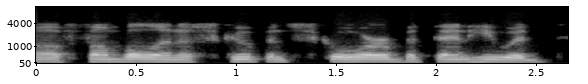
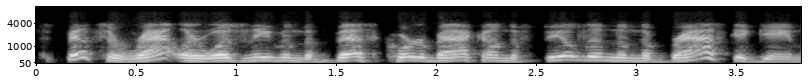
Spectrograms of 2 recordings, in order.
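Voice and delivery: emphatic retort; 5 semitones higher, 6 dB louder than usual. Retold or imitated. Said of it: "And I was like".

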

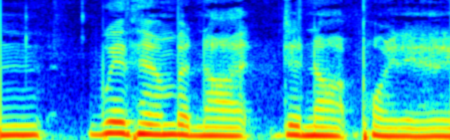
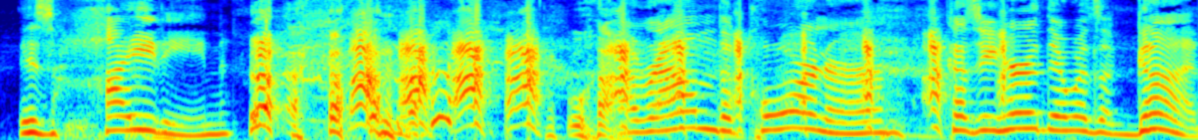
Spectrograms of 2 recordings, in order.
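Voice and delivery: laughing; 6 semitones higher than usual. Real, not acted. Laughing telling of John hiding.

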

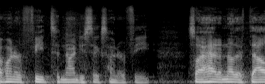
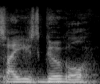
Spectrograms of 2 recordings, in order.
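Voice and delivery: usual speaking voice

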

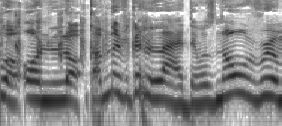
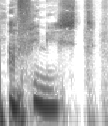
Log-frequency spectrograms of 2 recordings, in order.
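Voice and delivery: voiceless, stifled laugh; whisper; 3 semitones lower, 5 dB quieter, slower than usual. Real, not acted. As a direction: whisper it, cracking up. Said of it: "whispered after joke".

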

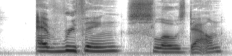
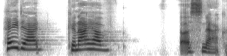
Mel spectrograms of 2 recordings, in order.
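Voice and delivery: put-on little girl asking dad; 6 semitones higher than usual. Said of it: "and says".

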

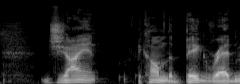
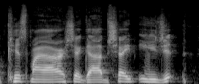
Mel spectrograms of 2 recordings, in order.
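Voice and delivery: put-on Irish-accented taunt flung back; cheeky Irish retort; Irish insult; 3 semitones higher, 4 dB louder than usual. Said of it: "like Scottish insults and Irish".

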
